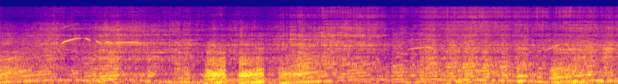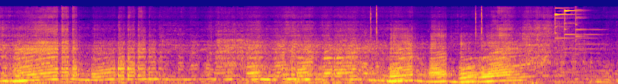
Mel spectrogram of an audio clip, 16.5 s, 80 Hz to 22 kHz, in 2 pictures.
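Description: BMW E30 engine revving hard in a spinning drift, its pitch swinging up and down every second or two as the throttle is worked, with tyres squealing and scrubbing on the tarmac.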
